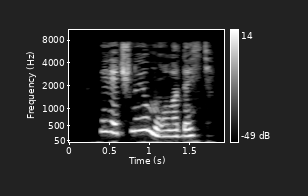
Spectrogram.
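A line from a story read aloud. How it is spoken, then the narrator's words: Absent-minded purr under breath. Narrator (Russian): рассеянно промурлыкал некромант себе под нос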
